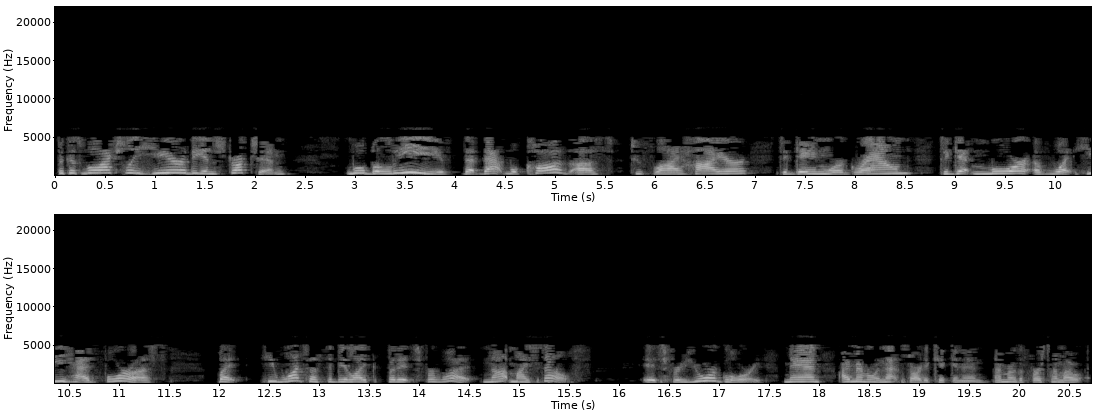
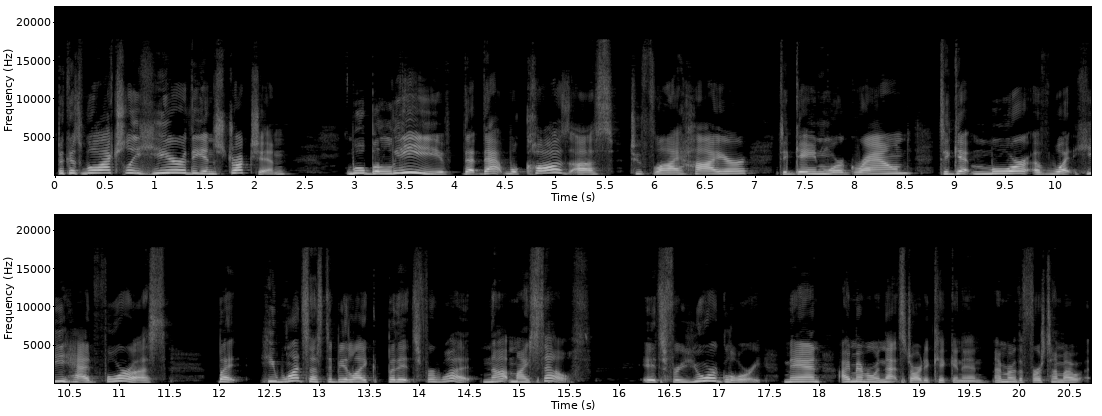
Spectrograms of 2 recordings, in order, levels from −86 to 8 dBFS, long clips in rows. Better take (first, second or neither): second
